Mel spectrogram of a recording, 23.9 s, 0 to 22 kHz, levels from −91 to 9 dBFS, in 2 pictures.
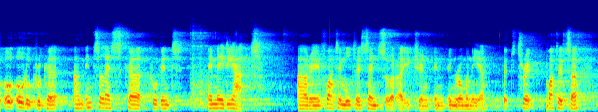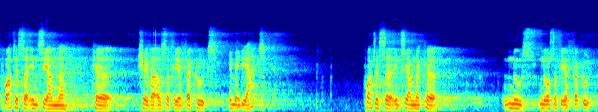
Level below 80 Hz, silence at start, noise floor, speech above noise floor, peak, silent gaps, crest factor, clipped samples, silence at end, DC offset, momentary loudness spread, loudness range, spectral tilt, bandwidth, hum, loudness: -54 dBFS; 0 s; -59 dBFS; 44 dB; 0 dBFS; none; 16 dB; under 0.1%; 0 s; under 0.1%; 15 LU; 3 LU; -7.5 dB/octave; 7.6 kHz; none; -15 LUFS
